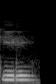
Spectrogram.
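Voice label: "quil", Spanish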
